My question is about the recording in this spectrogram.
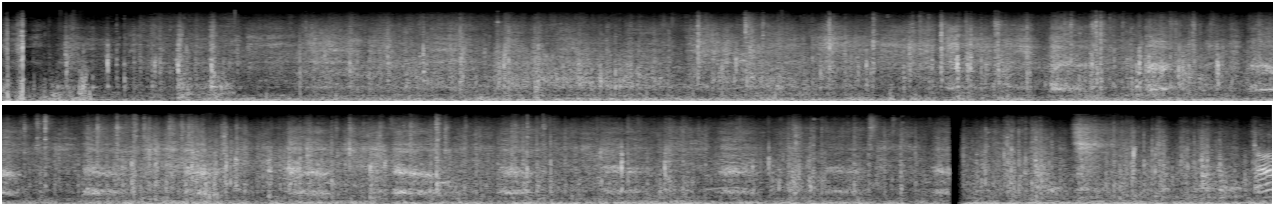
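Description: Mountain bike ridden hard over a dirt race course, picked up by a camera on the rider: a heavy, steady wind rumble on the microphone, with rattles and knocks from the bike over rough ground. The sound drops out for an instant near the end.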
